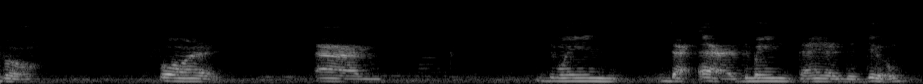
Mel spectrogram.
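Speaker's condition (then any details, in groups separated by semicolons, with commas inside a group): Cerebral palsy; from birth, affects legs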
